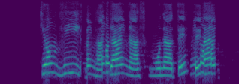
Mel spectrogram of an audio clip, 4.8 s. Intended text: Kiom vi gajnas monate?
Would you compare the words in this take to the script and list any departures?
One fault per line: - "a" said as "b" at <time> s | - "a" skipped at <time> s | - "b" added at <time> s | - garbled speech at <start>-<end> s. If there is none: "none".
- garbled speech at 1.6-2.2 s
- garbled speech at 3.8-4.4 s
